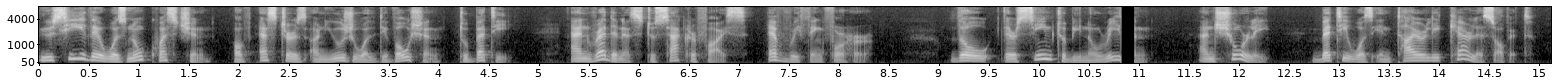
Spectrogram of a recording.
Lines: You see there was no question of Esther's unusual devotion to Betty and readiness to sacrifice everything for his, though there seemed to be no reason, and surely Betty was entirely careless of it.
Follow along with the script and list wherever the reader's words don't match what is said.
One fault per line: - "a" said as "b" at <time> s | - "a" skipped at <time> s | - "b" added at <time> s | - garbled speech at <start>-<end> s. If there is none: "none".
- "his" said as "her" at 8.1 s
